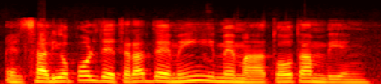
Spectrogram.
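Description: A man's voice: a little high, normal speed, dull audio. A man chatting casually with other players during an online role-play game. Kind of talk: casual gaming chat.

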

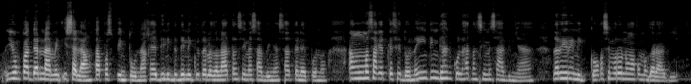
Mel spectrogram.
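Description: Woman from the Philippines, domestic worker vlogging; quick, slightly high, aggrieved storyteller. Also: a little hiss or hum. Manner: rapid, aggrieved recounting. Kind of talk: casual storytelling vlog. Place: employer's house indoors.

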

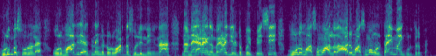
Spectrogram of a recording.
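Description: A fussy, glib film loan officer, with a high and very sharp voice. He talks fast and pleadingly, sprinkling in English words. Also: exaggerated voice. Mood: earnest, reproachful. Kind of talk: film comedy-drama acting.

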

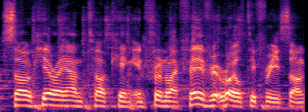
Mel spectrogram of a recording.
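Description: A young adult British man, a tech tester, runs through an unscripted product demo with dry humor at his computer desk in a small carpeted bedroom. He talks briskly in a mid-range voice with a fairly bright tone, with faint music behind him. The microphone varies: desktop, laptop, or phone.

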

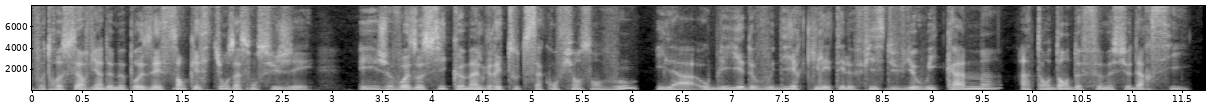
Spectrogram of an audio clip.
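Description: A man's voice: lowish voice, sing-song, normal speed, warm tone, dry recording, studio quality. A man voicing a haughty, scornful young society lady who speaks with polite disdain. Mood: disdainful.

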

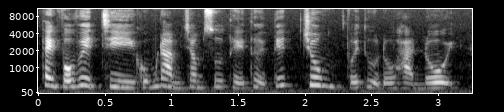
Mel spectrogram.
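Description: A woman presents the weather forecast in an even, formal newsreader delivery. Her voice sits a little high, and she reads every figure and region in a measured, scripted way. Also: slight background noise.

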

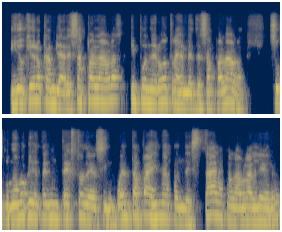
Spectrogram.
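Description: A man with a slightly higher voice leads a live computer class, calmly going through each step on screen. He repeats himself and checks in with his students to make sure they follow. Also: rough recording. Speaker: computer skills teacher. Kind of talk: live online class, explaining screen steps.

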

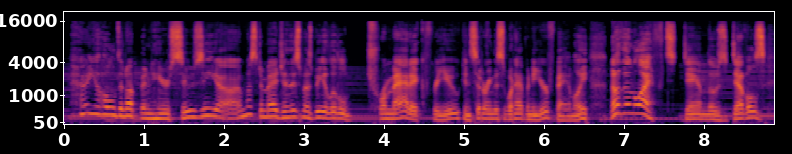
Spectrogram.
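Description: Animated man doing game commentary over guitar music. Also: fairly high pitch, fast talker. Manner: theatrical, wry asides. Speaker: gaming video host. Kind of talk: game playthrough commentary, reading text aloud.

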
